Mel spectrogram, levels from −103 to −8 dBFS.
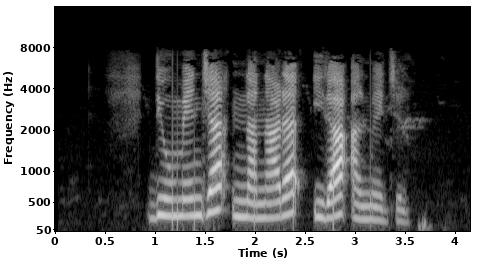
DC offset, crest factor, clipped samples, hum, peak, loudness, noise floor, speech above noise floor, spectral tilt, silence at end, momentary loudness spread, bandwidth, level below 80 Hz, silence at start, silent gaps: under 0.1%; 22 dB; under 0.1%; none; -8 dBFS; -28 LUFS; -80 dBFS; 51 dB; -3 dB/octave; 0.45 s; 15 LU; 8 kHz; -68 dBFS; 0.95 s; none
